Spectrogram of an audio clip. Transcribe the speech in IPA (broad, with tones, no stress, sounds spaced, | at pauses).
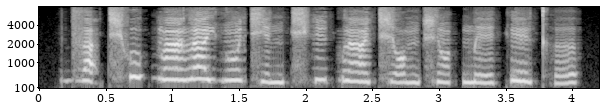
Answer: d͡z a˨ ʔ t͡ɕʰ o˦ ʔ b ã˧ l a˥˧ j ɡ ɔ̃˧ t͡ɕ e˨˩ ŋ t͡ɕʰ ĩ˦ k̚ l ã˧ t͡ɕ ɔ˨˩ ŋ ɕ ɔ̃˨ t̚ m e˨˩ k ẽ˥˧ kʰ ə˨˦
